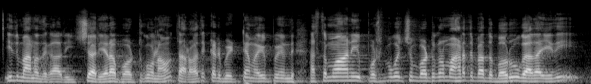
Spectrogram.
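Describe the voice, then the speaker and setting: A middle-aged man with a Telugu accent gives a spiritual discourse at a memorial event. He tells stories and asks rhetorical questions, and his voice swings between loud and quiet. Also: a little high, rapid-fire. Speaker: spiritual speaker. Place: cultural hall at a memorial event.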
